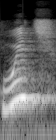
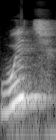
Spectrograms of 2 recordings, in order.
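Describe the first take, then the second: Both takes have the same delivery.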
